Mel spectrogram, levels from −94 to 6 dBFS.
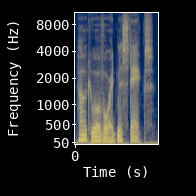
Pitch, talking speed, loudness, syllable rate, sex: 95 Hz, 145 wpm, -16 LUFS, 4.5 syllables/s, male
